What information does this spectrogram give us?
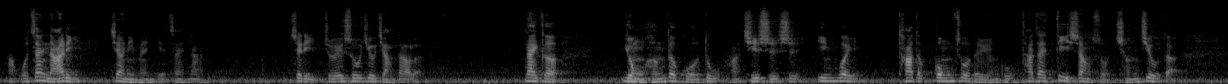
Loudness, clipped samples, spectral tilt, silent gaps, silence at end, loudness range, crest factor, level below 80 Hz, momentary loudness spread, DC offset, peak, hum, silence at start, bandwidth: -37 LUFS; under 0.1%; -4.5 dB/octave; none; 0 s; 4 LU; 24 dB; -64 dBFS; 16 LU; under 0.1%; -14 dBFS; none; 0 s; 15.5 kHz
